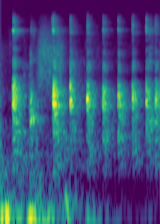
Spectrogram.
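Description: Table tennis balls hitting paddles and the Joola table top in quick succession, a rapid string of sharp clicks at roughly six or seven a second.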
